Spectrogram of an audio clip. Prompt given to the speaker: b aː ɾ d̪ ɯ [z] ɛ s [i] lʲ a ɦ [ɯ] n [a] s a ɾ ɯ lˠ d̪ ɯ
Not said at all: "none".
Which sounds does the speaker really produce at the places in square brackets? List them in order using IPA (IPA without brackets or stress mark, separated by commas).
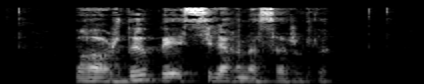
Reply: v, i, ɯ, a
